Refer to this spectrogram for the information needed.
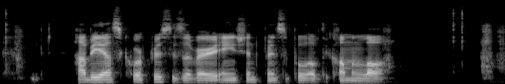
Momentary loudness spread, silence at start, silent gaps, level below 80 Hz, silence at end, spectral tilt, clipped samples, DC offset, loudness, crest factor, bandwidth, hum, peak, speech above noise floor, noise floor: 20 LU; 0.05 s; none; -64 dBFS; 0 s; -2.5 dB/octave; under 0.1%; under 0.1%; -20 LUFS; 22 dB; 16 kHz; none; 0 dBFS; 61 dB; -81 dBFS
